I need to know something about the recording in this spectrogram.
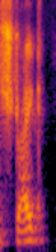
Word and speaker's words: STRIQ: They pronounce it Strike.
